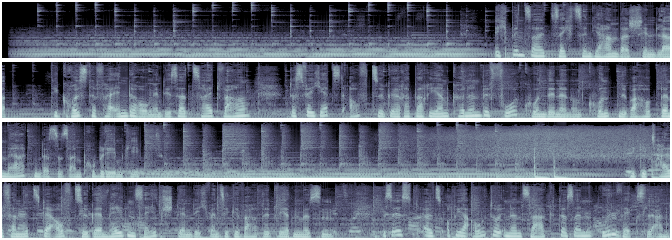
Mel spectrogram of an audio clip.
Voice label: Sprecherin Imagefilm; Schindler

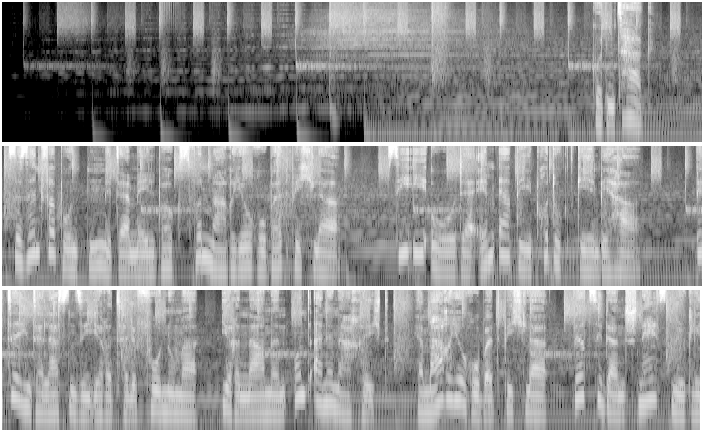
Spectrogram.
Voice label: mobilbox ansagen; Professionelle Mailboxansage

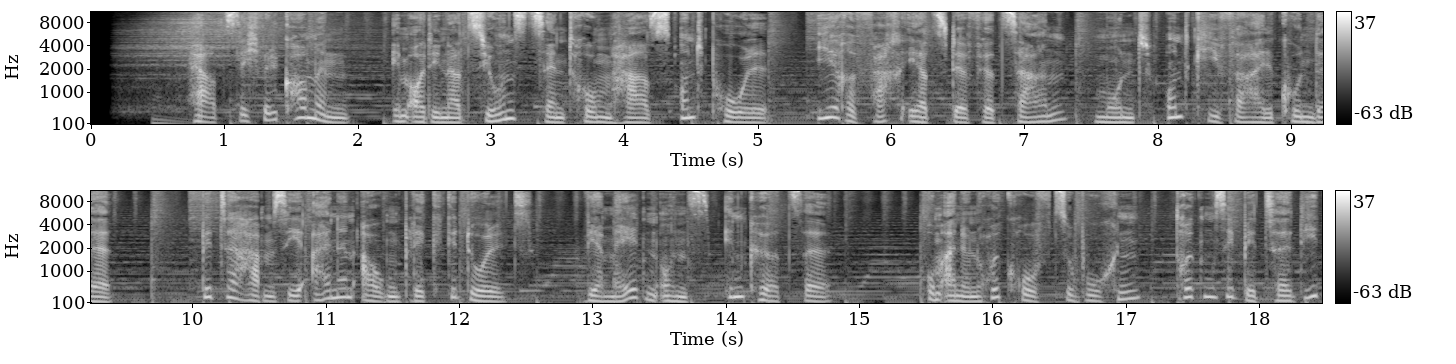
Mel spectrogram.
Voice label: ansagetext anrufbeantworter zahnarztpraxis; Beispiel 18: Ansagetext Anrufbeantworter Zahnarztpraxis

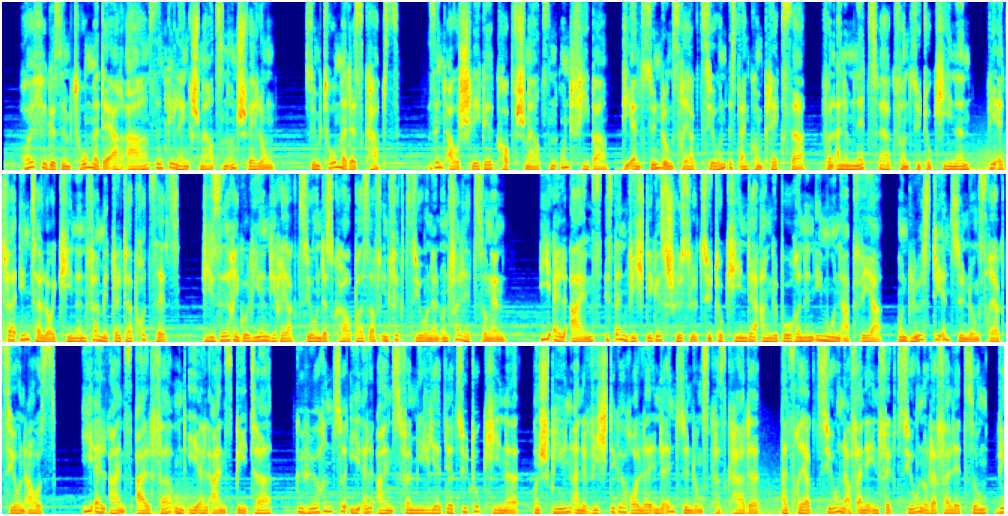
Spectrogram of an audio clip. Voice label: Medizinischer Fachfilm German

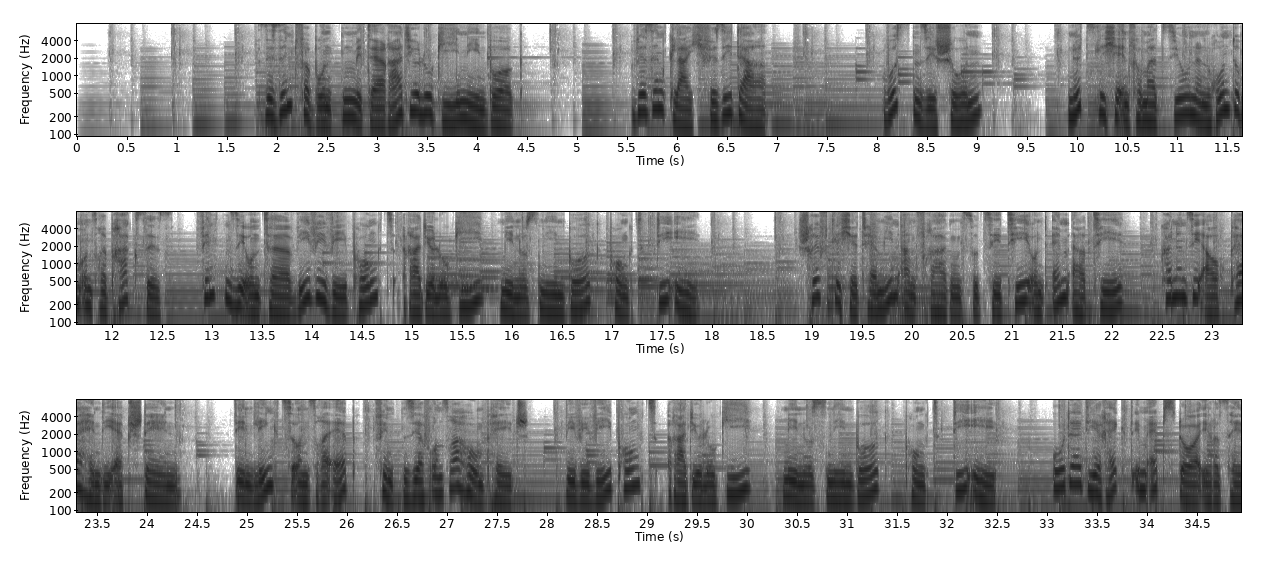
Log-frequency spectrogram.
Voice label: meldetext; Meldetext Radiologie

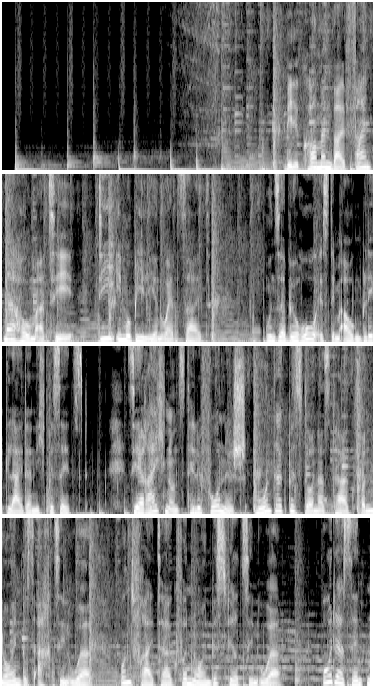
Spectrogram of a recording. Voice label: telefonansage nachtschaltung

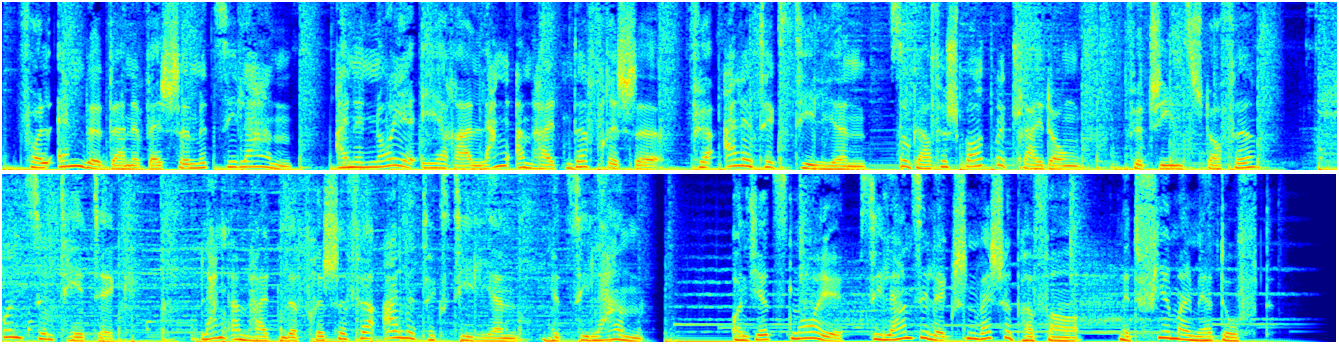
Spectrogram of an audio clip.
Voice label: Werbung AT; Silan

